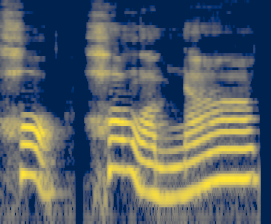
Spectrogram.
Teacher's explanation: ہا کو ادا کرنے کا طریقہ حلق سے آواز کو رگڑ کر نکالنا ہے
